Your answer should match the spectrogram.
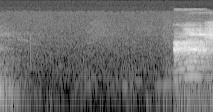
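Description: A high-pitched voice trails off, then a pause of near silence, then a voice starts again near the end.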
